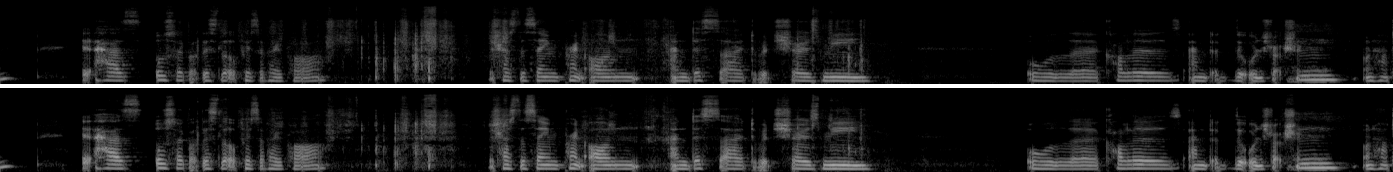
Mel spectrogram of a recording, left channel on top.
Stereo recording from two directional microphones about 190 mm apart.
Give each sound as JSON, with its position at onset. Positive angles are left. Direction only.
{"t": 0.7, "sound": "a woman's voice", "side_deg": -15}
{"t": 3.5, "sound": "a sound", "side_deg": 20}
{"t": 4.9, "sound": "speech", "side_deg": -15}
{"t": 10.2, "sound": "speech", "side_deg": -10}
